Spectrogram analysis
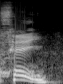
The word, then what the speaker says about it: say: SAY আমরা এটাকে সে বলি, কিন্তু এটার উচ্চারণ হবে সেই।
